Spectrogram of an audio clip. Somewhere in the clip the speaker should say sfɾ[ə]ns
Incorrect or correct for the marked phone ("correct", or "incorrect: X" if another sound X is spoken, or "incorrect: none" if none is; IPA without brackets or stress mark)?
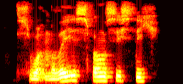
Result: incorrect: ɑ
